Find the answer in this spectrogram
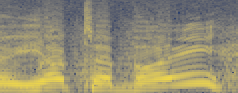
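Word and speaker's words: Göteborg: yeah yes welcome to yota boy that's my attempt at a swedish pronunciation of gothenburg i apologize to scandinavia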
